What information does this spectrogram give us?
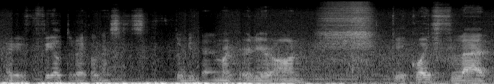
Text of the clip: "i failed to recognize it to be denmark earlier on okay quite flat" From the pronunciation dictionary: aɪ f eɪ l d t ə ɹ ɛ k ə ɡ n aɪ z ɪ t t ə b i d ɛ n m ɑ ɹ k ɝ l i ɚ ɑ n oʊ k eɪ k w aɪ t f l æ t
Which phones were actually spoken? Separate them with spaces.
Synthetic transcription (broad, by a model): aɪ f eɪ l d t ə ɹ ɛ k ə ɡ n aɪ s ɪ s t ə b i d ɛ n m ɑ ɹ k ɝ l i ɚ ɑ n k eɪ k w aɪ t f l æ t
